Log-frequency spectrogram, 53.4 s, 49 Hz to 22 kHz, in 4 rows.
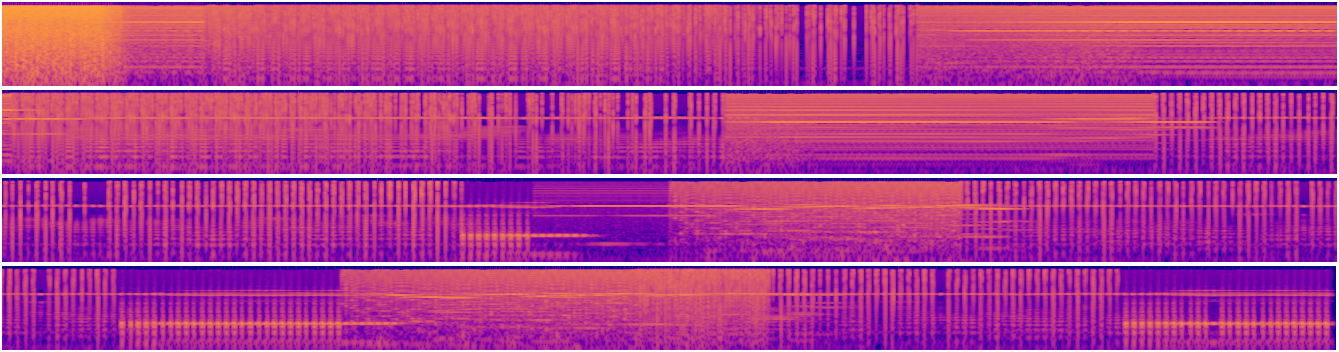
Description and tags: pulsar synthesis 05
Sample generated with pulsar synthesis. A noisy burst which fades out into crackles and then repeats somewhat rhythmically with varying amounts of tonal drone.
